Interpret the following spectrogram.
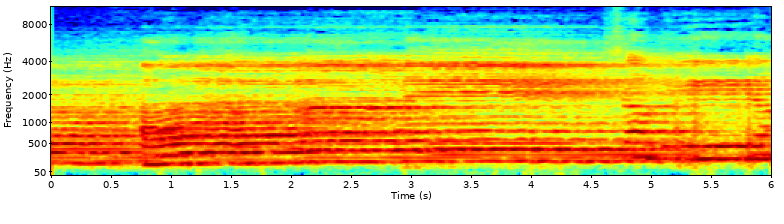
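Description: Slow Syro-Malankara liturgical chant, sung in long held notes that shift pitch only every second or so.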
